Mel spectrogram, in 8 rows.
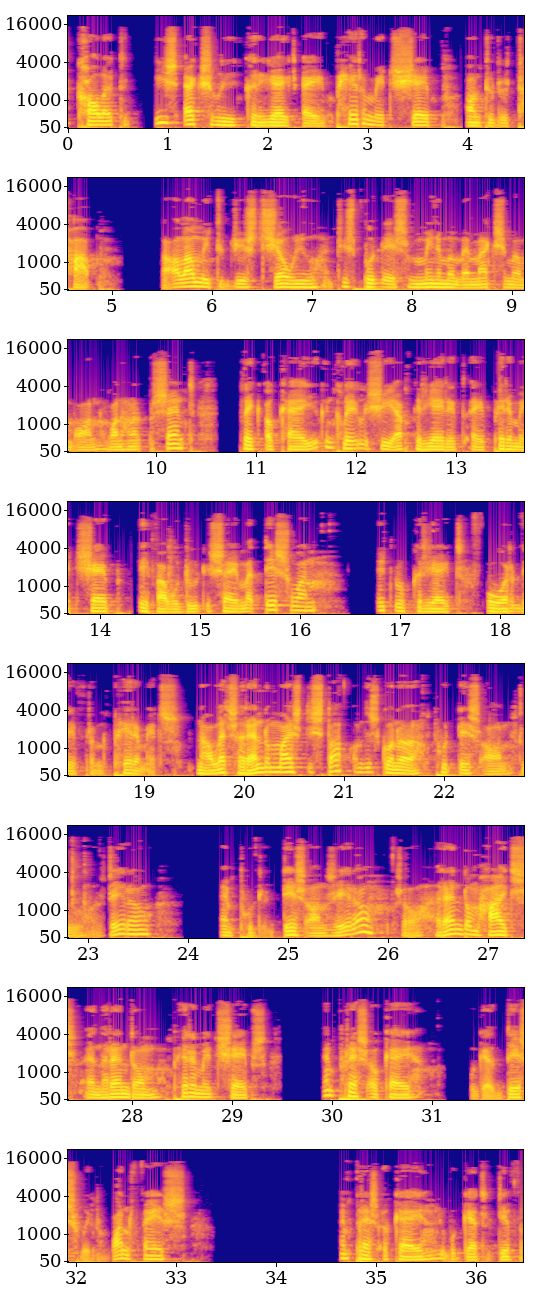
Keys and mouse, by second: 11.5-13.3 middle drag, 14.3-15.9 right drag, 14.7 shift+a, 18.3-19.2 middle drag, 19.4 Delete, 19.4 shift+a, 31.0-34.8 drag, 32.2 shift+a, 35.4 drag, 36.1-36.4 drag.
